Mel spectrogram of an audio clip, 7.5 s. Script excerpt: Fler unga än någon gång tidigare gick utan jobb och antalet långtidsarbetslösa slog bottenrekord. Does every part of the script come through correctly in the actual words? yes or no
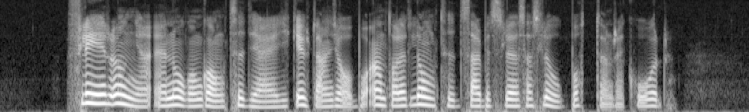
yes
